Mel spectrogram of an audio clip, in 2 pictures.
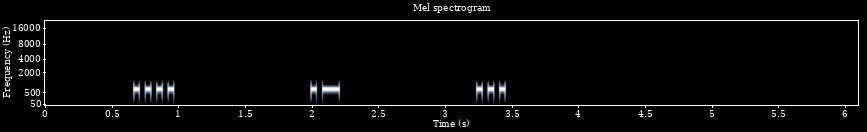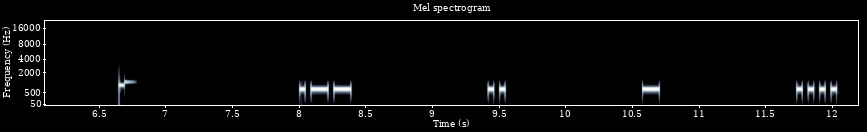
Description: Morse code, heard as a keyed tone, about 28 wpm, spaced as for 8 wpm, 700 Hz. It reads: HAS WITH
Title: 8x Character Spacing - Top 100 Words - 28wpm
